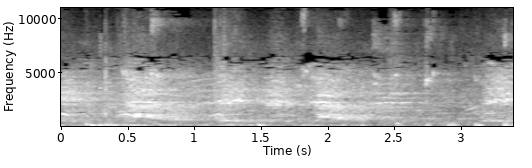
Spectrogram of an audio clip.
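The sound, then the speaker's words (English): A basketball is dribbled during a game, making a run of quick, low thumps at an uneven rhythm. An announcer talks over the bounces. “Dribbles to his right.”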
